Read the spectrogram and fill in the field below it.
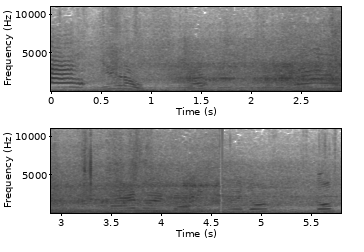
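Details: Female domestic cat meowing several times: a loud arching meow first, then softer, shorter calls spread across the seconds that follow. A person is speaking nearby, and a low hum runs underneath.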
